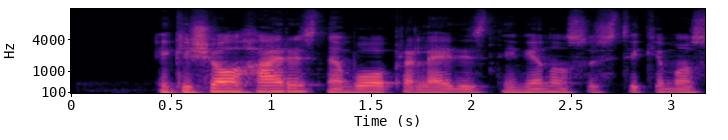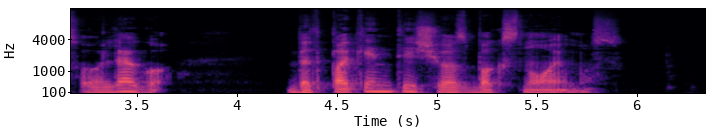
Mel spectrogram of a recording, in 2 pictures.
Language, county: Lithuanian, Marijampolė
